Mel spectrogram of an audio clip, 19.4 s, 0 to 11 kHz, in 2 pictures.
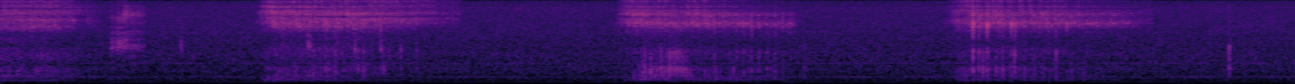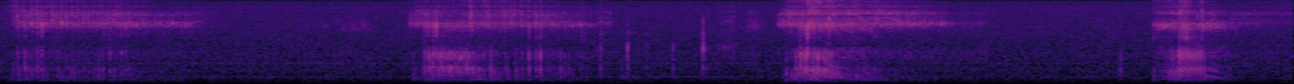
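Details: Rhythmic rasping snores, about seven in the clip, at roughly 22 breaths a minute, with quiet pauses between them; ordinary snoring.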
